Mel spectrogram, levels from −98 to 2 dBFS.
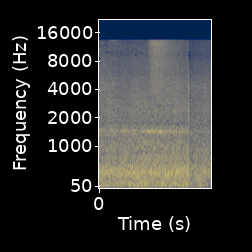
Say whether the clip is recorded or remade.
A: remade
